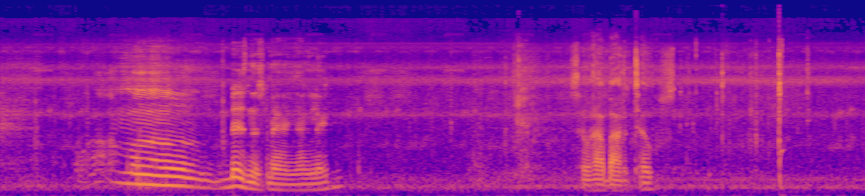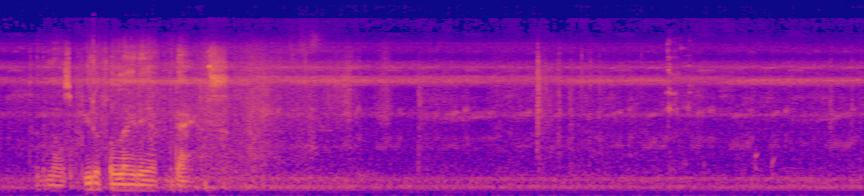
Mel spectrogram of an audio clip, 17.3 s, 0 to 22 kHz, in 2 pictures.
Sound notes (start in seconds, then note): 13.3 insects chirping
